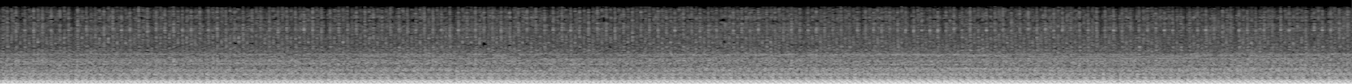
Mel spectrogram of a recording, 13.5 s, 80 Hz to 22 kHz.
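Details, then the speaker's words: Air-cooled VW Notchback after sitting since 2020, carburetor rebuilt (32 PHN-1, accelerator pump part unavailable): fast, slightly ragged idle at about four pulses a second; idle deliberately set high, engine running poorly. "so one of the problems with these old 32 phn one is you can't get an accelerator pump or the uh piece for it so get up there i have the idle set kind of high"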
